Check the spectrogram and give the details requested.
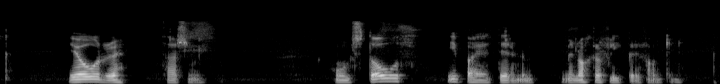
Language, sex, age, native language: Icelandic, male, 30-39, Icelandic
